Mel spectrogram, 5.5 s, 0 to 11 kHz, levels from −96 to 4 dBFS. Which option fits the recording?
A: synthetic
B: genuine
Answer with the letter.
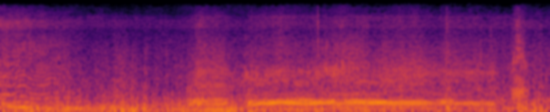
B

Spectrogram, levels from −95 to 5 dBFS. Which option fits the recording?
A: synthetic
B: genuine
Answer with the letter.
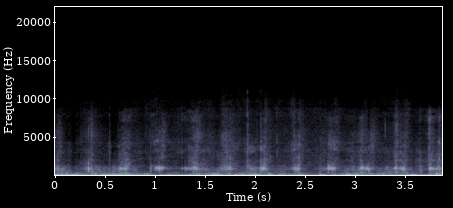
A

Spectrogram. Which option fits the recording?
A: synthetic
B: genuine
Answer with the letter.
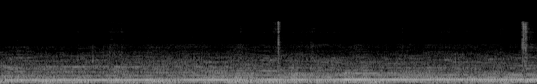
A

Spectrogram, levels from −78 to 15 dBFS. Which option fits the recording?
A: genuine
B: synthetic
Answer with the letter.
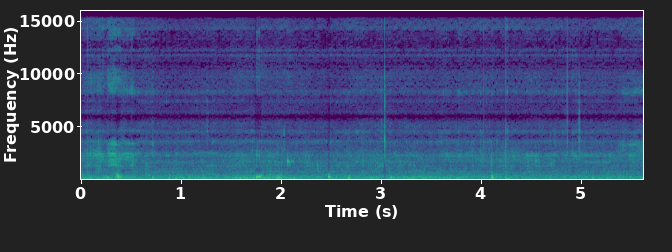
B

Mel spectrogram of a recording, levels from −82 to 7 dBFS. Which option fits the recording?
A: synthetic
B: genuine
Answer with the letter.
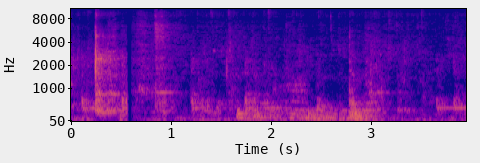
B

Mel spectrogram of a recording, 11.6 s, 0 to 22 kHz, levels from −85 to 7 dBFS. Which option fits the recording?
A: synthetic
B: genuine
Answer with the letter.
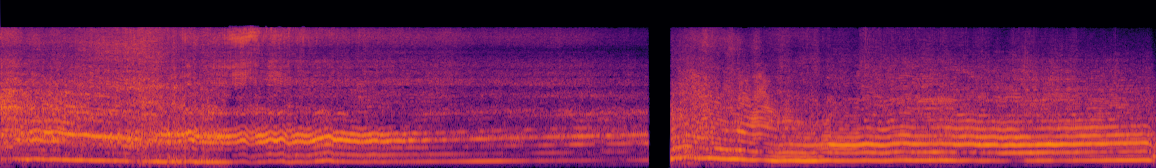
B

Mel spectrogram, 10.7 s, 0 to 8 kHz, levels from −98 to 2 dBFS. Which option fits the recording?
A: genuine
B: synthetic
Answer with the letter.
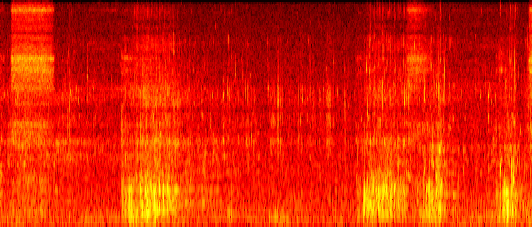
A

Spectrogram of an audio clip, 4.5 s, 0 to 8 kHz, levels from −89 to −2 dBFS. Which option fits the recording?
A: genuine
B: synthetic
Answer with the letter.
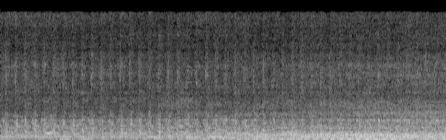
B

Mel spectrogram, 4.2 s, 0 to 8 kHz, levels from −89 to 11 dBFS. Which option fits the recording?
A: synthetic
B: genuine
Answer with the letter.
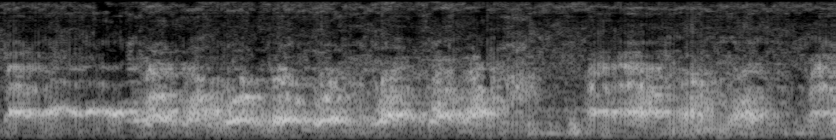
A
